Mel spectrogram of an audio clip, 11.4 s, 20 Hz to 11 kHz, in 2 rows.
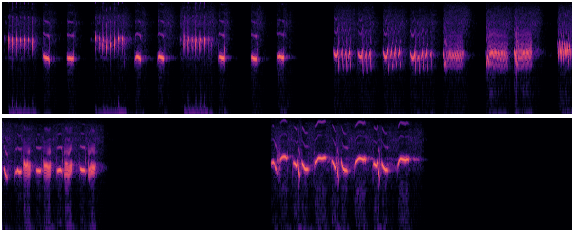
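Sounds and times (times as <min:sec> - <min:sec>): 
bird chirping: 0:00.0 - 0:06.8, 0:08.4 - 0:10.0.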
